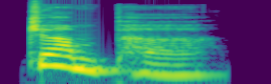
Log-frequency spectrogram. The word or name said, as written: jumper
